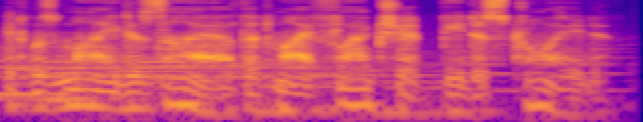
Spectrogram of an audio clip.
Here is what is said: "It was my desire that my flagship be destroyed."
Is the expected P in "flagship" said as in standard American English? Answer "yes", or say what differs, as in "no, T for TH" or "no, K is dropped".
yes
